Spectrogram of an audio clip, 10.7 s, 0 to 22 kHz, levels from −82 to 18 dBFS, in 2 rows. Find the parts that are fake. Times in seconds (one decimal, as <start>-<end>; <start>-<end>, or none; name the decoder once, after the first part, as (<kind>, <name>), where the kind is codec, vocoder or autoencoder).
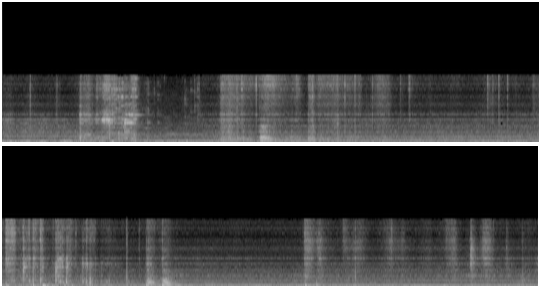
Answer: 0.0-1.1 (autoencoder, DAC-VAE); 2.0-10.7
